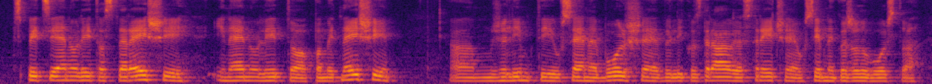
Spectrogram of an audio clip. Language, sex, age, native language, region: Slovenian, male, 18-29, Slovenian, Central Slovenia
